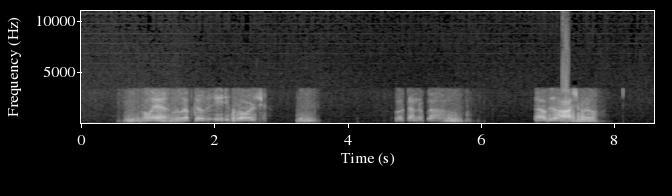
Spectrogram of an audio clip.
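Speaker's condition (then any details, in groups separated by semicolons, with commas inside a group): Parkinson's disease; cause unknown, left side slow like stroke, different gait, tripping and falling risk, weaving when driving, worsening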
